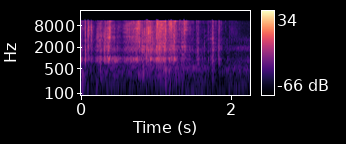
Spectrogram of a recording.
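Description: Glass beads and small metal charms clicking and rattling against each other and the metal muffin tin as fingers rummage through a cup. The clicks come in a quick, dense run that thins out in the second half.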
